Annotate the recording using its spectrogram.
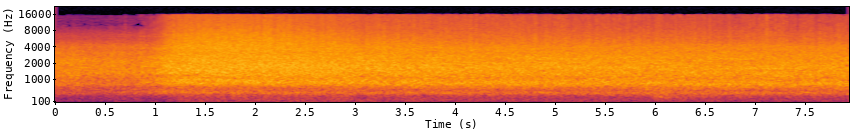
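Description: A stadium crowd erupts in a loud roar of cheering.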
